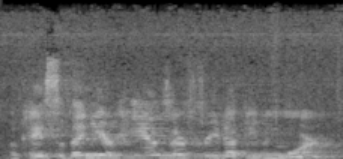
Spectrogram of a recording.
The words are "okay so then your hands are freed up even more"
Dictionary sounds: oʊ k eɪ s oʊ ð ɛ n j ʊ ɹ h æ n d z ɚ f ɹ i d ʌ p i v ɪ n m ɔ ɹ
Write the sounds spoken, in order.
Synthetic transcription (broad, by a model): oʊ k eɪ s oʊ ð ɛ n j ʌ ɹ h æ n d z ɚ f ɹ i d ʌ p i v ɪ n m ɔ ɹ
